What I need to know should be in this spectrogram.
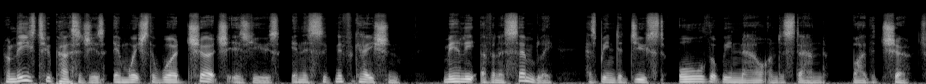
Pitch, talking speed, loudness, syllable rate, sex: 105 Hz, 190 wpm, -19 LUFS, 5.5 syllables/s, male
